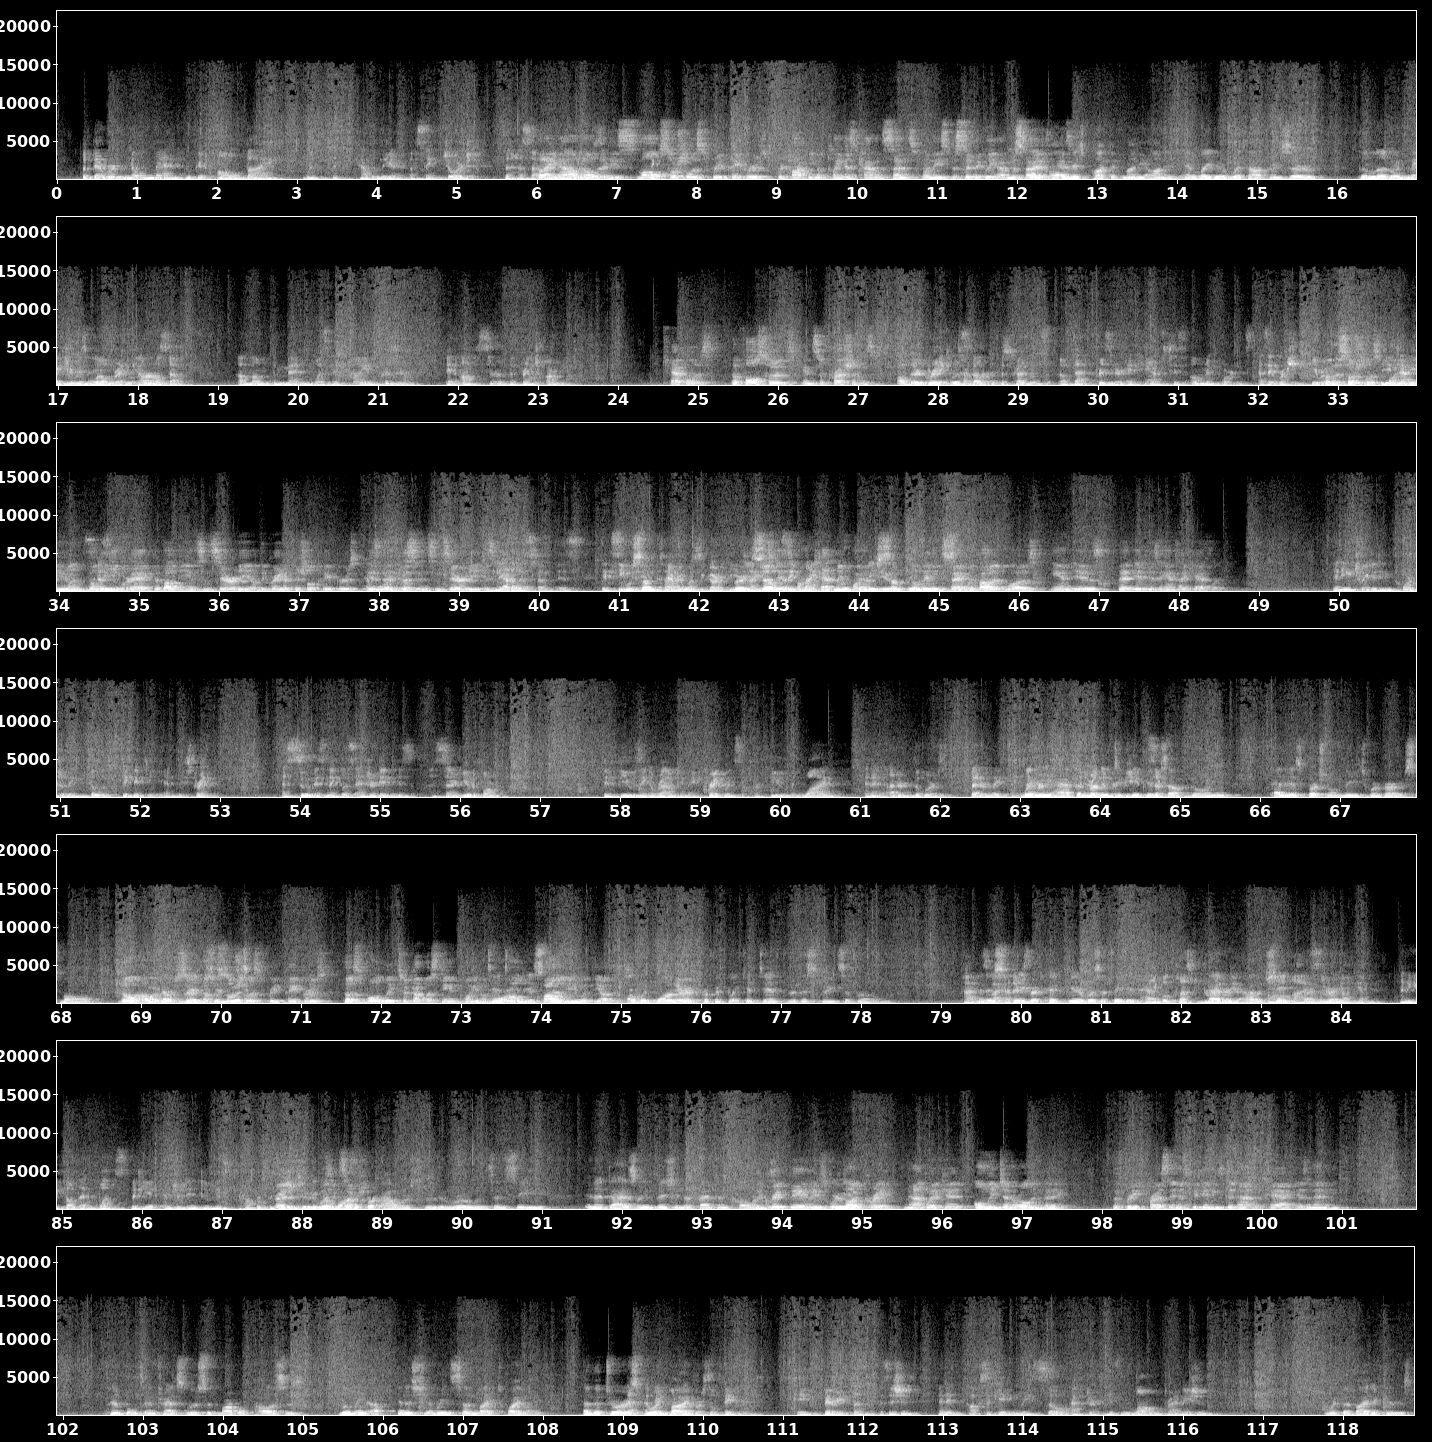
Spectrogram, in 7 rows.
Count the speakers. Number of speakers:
three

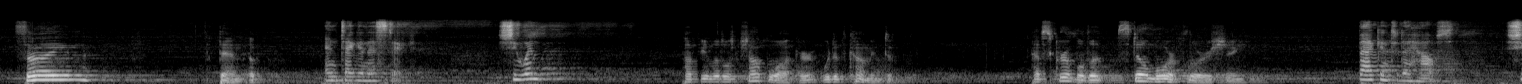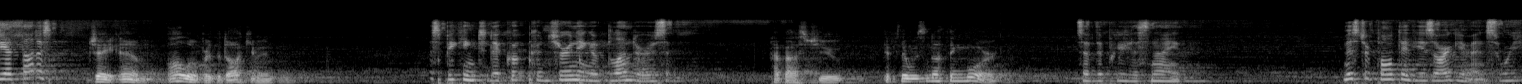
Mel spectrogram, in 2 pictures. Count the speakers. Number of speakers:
two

